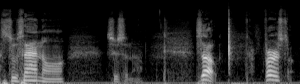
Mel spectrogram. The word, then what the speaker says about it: Susanoo: the works for a while, and this is Susanoo, as most people, as it's supposed to be pronounced, but Naruto fans and people that know of the ability in Naruto call it Susanoo, and a lot of people they've already made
